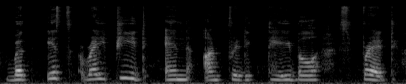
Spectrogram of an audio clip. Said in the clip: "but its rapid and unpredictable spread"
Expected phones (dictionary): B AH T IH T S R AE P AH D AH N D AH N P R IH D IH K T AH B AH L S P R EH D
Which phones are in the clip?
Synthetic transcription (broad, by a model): B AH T IH T S R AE P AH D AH N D AH N P R IH D IH K T AH B AH L S P R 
